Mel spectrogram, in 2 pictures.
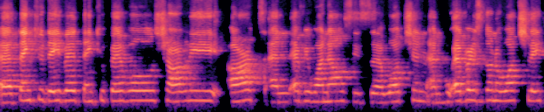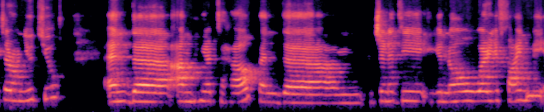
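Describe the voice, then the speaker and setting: Her voice is high-pitched for a woman, with fairly even intonation and a moderate pace. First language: French and Arabic. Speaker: guest speaker. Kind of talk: panel discussion closing remarks. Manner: halting, many fillers.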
